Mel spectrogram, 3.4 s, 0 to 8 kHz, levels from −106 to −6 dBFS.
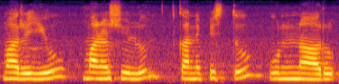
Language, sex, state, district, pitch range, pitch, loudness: Telugu, female, Andhra Pradesh, Sri Satya Sai, 205-225 Hz, 215 Hz, -16 LUFS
